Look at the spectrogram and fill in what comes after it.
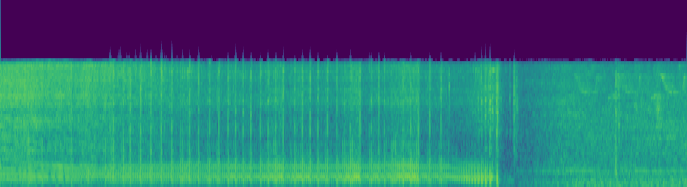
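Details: Echo two-stroke on a cold start after sitting about three weeks, first-pull start, no attachments fitted, crisp steady high-pitched buzz held at high revs then dropping off cleanly; normal high-rev run.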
